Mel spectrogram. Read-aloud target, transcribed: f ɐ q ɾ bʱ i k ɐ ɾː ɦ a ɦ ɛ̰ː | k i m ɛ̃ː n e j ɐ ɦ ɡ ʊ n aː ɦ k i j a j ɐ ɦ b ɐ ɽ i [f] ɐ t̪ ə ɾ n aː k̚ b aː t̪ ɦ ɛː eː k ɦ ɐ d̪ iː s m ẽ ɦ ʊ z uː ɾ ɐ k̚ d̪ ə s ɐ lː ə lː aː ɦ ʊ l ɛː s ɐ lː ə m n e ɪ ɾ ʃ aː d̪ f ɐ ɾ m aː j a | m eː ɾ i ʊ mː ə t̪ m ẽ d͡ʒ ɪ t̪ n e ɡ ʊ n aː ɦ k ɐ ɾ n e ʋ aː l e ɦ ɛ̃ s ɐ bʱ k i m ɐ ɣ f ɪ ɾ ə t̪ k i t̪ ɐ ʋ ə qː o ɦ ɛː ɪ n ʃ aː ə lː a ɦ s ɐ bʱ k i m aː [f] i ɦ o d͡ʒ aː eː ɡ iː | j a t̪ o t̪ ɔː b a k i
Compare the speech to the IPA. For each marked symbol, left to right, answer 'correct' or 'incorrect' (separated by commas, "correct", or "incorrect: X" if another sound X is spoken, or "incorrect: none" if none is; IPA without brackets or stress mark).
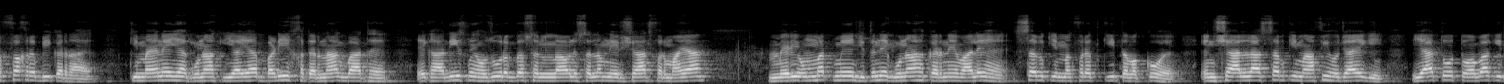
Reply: incorrect: x, correct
